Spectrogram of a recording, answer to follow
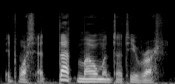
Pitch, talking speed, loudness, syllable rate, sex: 105 Hz, 310 wpm, -20 LUFS, 6.1 syllables/s, male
